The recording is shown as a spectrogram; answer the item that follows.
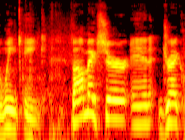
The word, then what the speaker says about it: W1nkinc: link down below to winking if you wanted to search form winking is spelled was it w1 NK i NC pretty sure it's how he supposed the wink ink I'll make sure and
